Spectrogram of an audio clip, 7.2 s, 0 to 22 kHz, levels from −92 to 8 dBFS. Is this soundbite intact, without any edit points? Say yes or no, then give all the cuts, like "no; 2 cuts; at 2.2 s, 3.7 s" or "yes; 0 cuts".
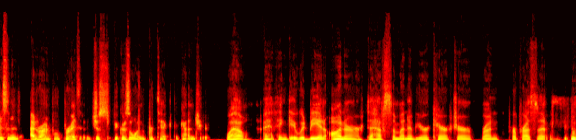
no; 2 cuts; at 2.6 s, 6.0 s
